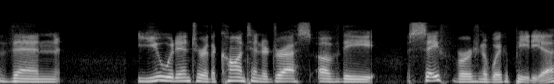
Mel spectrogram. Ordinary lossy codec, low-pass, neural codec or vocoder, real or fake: MP3, 64 kbps; 7.2 kHz; codec, 16 kHz in and 24 kHz out, 1 kbps, XY-Tokenizer; fake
